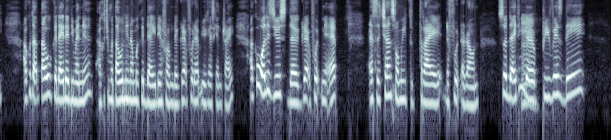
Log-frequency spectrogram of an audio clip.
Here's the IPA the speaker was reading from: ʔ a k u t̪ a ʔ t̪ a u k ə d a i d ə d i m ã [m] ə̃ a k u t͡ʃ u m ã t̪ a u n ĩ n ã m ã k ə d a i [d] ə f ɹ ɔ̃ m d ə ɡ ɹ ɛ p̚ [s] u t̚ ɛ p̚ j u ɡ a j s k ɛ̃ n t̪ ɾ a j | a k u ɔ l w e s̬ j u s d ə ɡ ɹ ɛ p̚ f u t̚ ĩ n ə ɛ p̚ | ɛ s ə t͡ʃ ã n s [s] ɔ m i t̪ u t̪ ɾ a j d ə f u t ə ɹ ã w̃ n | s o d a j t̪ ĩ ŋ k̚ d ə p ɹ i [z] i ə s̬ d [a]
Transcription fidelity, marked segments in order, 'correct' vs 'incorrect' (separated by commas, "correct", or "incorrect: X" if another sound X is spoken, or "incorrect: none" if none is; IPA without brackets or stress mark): incorrect: n, correct, incorrect: f, incorrect: f, incorrect: v, incorrect: e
